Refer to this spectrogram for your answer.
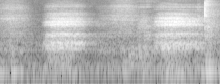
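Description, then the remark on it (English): Two loud, ragged breaths, each a harsh rushing exhale about half a second long, separated by a brief pause, with no talking: heavy breathing after a fight, from someone on top of a slain werewolf. “Alros is breathing heavily while on top of this werewolf”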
